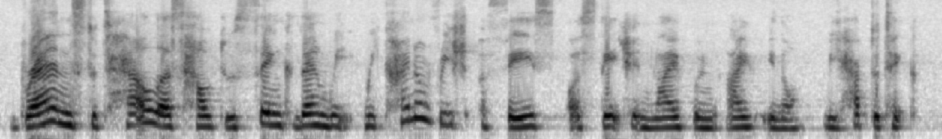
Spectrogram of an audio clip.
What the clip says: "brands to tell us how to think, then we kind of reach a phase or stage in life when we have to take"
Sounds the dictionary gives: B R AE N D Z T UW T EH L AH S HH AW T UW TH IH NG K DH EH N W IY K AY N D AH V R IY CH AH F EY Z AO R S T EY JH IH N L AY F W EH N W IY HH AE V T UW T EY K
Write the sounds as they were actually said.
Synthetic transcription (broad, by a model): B R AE N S T UW T EH L AH S HH AW T UW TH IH NG K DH EH N W IY K AY N D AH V R IY CH AH F EY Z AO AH S T EY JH IH N L AY F W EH N W IY HH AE F T UW T EY K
